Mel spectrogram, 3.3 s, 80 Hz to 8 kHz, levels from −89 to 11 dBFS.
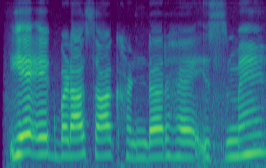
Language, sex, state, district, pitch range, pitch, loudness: Hindi, female, Maharashtra, Mumbai Suburban, 225-260 Hz, 240 Hz, -16 LUFS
